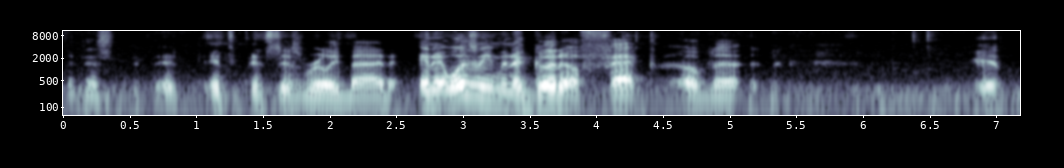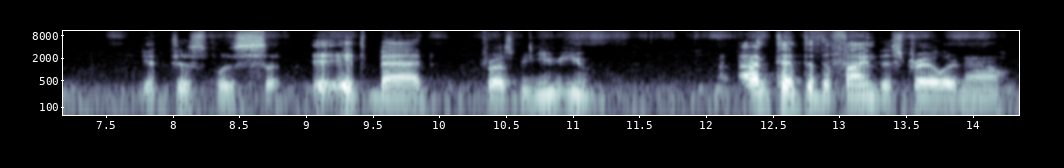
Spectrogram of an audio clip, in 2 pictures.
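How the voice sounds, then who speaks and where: A man hosting a show with casual film commentary in an animated, sweary, mocking manner. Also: fairly low pitch, takes it slowly, pauses often, a little hiss or hum, poor audio. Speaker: show host.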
